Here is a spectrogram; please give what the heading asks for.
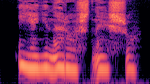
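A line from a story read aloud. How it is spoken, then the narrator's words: Sad. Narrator (Russian): печально выговорила Ашун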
